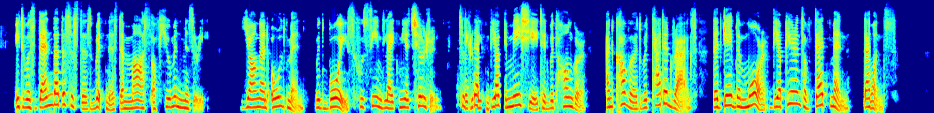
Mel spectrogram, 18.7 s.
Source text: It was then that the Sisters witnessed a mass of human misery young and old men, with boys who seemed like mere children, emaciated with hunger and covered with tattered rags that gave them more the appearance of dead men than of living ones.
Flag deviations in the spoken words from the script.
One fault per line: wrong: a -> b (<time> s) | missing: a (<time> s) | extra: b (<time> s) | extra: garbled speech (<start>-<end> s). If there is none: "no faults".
extra: garbled speech (9.1-10.0 s)
missing: of living (17.4 s)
